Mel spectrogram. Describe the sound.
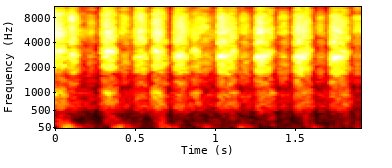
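As a breathing exercise, a person imitates a dog's panting with quick, rhythmic breathy huffs, about eight bursts in two seconds, fairly loud with no talking.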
